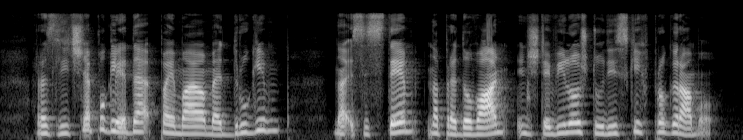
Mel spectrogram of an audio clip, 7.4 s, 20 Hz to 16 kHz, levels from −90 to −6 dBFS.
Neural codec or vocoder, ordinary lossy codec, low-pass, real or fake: none; none; 10.8 kHz; real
